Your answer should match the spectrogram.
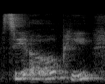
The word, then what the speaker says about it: Coop: So there's the most popular one probably is Coop, C-O-O-P. In Italy it's pronounced Coop.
